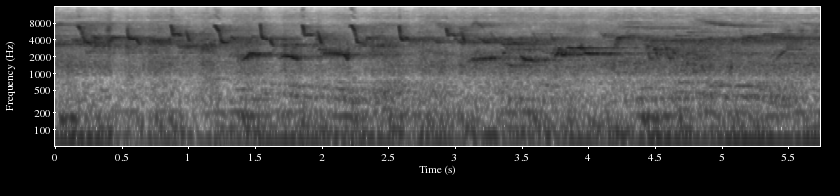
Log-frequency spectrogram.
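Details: Birds singing in the morning: a run of sharp, evenly spaced high chirps over a lower warbling bird and a busy background of twittering.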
